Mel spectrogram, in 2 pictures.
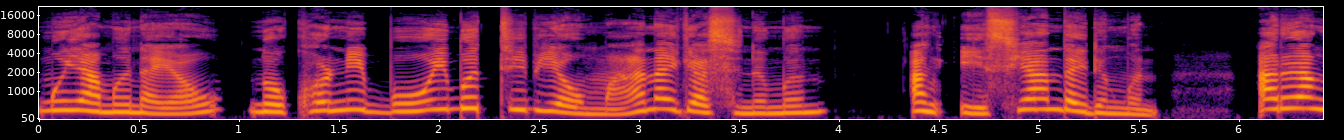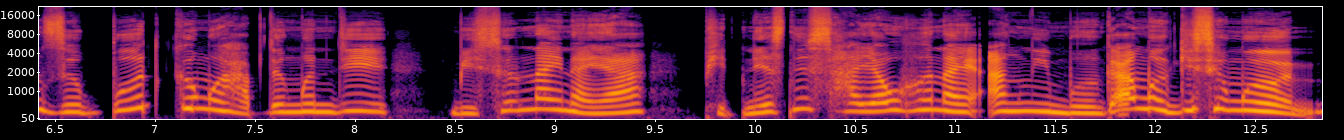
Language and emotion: Bodo, surprised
